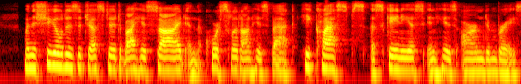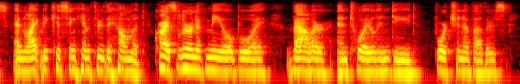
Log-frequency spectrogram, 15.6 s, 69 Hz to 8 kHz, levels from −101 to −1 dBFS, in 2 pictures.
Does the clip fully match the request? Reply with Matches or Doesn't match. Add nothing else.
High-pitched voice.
Doesn't match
